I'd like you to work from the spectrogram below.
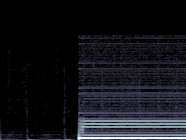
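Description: A telephone busy tone answers an attempt to call a number back. A loud, steady electronic tone cuts in abruptly partway through, after a few soft low thumps.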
